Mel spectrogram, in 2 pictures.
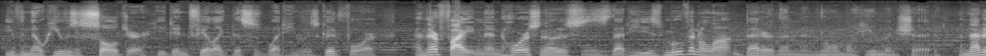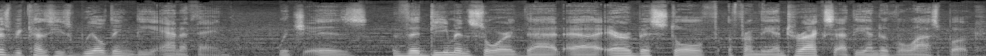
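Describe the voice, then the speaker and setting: A man's voice: lowish voice, lively intonation, fairly quick, faint music behind. A man casually retelling a long story in loose, slangy everyday speech, paraphrasing the characters as he goes. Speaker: lore channel host. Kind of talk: casual abridged lore retelling.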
